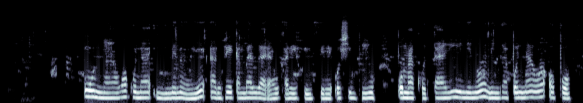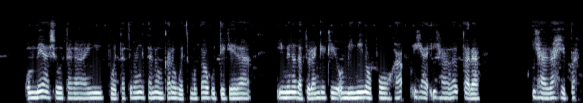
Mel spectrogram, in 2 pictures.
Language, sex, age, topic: Oshiwambo, female, 18-24, agriculture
